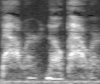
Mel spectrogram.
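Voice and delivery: barely audible, very quiet, breathy whisper. Describing voices that whisper to you, imitating them in a whisper. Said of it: "they're like whispering to you like this".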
